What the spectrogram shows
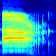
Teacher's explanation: عین کو ذرا زور لگا کر پڑھیں گے کیونکہ عین کے اوپر جزم ہے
